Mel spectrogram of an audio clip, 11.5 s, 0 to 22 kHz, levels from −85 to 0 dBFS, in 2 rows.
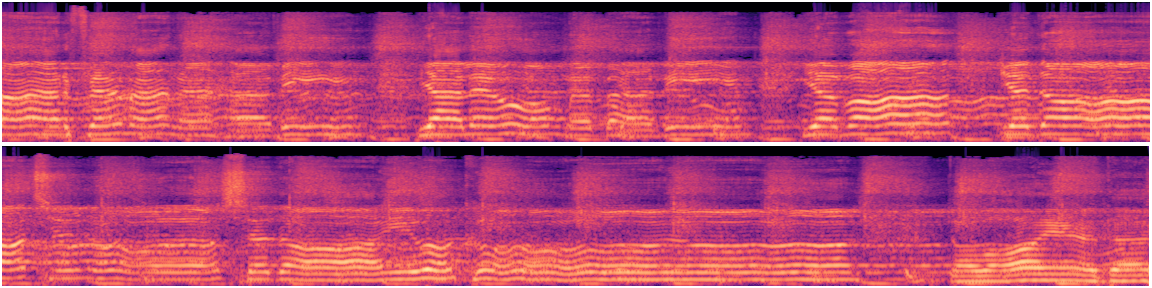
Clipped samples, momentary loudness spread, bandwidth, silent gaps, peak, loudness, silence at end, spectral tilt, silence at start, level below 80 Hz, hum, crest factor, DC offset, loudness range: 0.4%; 7 LU; over 20 kHz; none; 0 dBFS; -11 LUFS; 0 s; -2.5 dB/octave; 0 s; -42 dBFS; none; 12 dB; under 0.1%; 3 LU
